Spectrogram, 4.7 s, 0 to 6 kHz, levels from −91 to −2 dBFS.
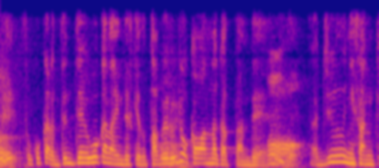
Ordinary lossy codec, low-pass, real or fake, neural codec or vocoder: Opus, 64 kbps; 5.4 kHz; fake; codec, 44.1 kHz, 7.8 kbps, DAC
